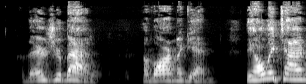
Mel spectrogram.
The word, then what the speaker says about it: Armageddon: one way it's actually pronounced with the h sound so it becomes har mageddon okay but if it's the other way then it's the alpha it's the a it's armageddon okay so we come into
